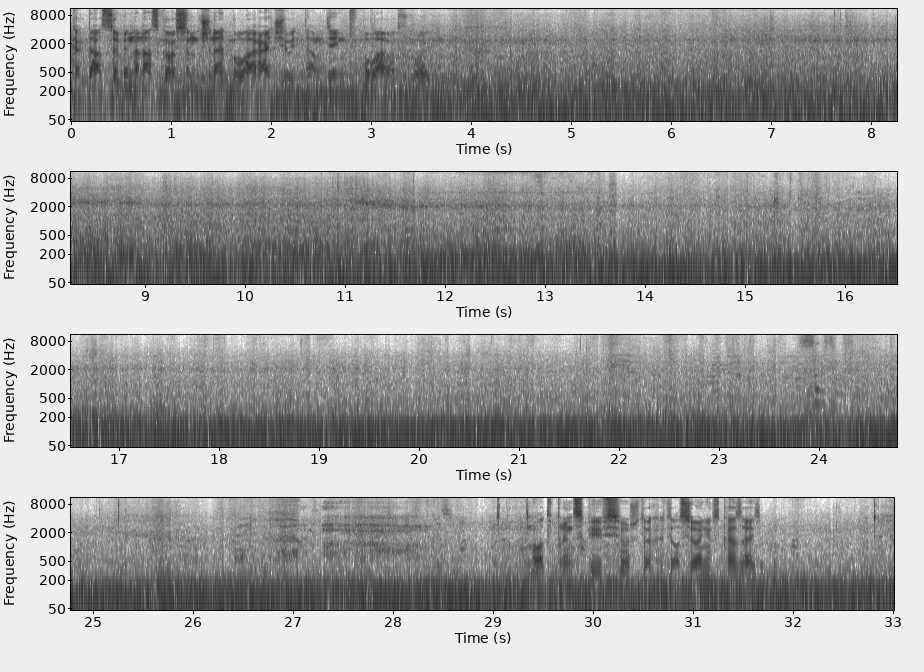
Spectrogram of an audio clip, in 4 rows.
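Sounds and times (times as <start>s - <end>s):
train rumbling at speed: 0.0s - 33.0s.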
